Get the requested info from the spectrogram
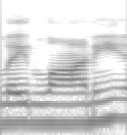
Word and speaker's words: Leilani: And Leilani is spelled LeilaniM is for my middle name, last name Wells.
